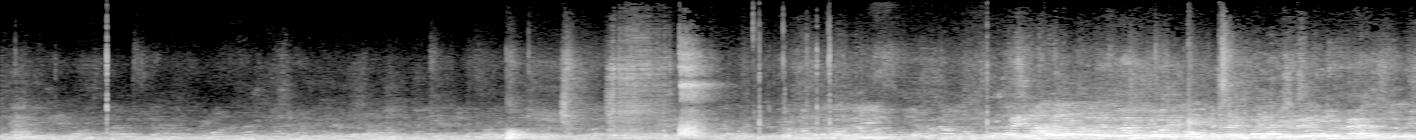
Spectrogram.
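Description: A crowd of spectators murmurs and chatters in an echoing hall.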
